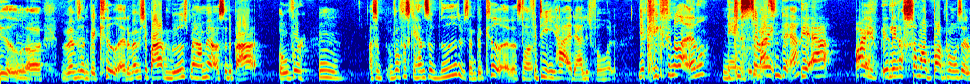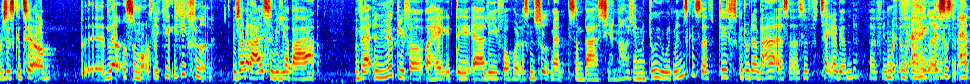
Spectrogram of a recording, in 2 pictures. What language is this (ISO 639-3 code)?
dan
